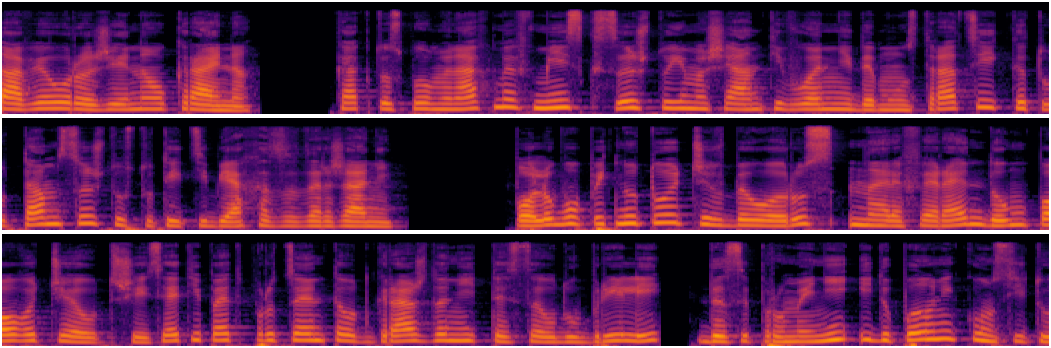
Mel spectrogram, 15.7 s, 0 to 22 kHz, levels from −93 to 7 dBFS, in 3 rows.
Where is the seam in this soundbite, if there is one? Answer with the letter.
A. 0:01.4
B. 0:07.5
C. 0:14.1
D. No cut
A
